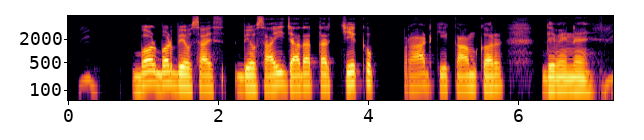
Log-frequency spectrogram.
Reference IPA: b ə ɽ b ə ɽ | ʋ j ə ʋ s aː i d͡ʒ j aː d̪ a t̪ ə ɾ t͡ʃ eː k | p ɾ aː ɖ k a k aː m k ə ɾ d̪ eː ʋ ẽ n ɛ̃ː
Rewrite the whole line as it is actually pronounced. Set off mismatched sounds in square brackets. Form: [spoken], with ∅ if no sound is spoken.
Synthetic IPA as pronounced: b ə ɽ b ə ɽ | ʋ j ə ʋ s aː i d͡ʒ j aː d̪ a t̪ ə ɾ t͡ʃ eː k | p ɾ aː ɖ k [e] k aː m k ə ɾ d̪ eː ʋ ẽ n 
